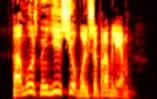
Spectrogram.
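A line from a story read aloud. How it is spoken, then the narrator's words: Shouted out. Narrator (Russian): выкрикнул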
